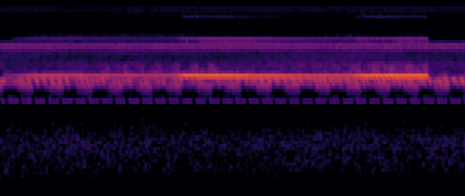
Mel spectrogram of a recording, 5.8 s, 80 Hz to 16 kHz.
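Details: Bell crickets and other crickets chirping in Narita, Chiba Prefecture, Japan, captured on a TASCAM Portacapture X8: a dense high pulsing chorus, with a louder pure ringing trill rising out of it twice, each burst lasting one to three seconds.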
